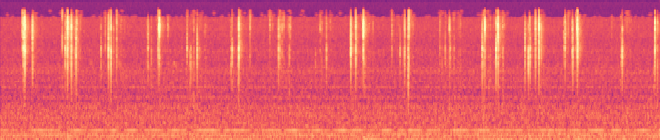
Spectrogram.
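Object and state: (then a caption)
Himalayan salt lamp tapped with nails. Long nails tap around the top and sides of a large, lit, pink Himalayan rock-salt lamp, a solid rough crystal block. Sharp, bright, brief clicks come in irregular clusters over a steady low electrical hum.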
